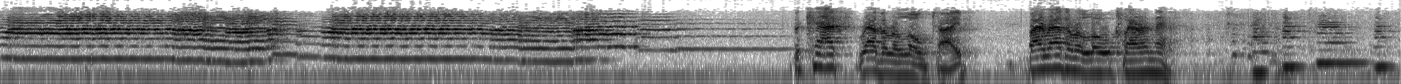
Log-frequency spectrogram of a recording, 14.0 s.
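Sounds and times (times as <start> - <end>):
oboe playing a melody: 0.0 - 8.1, 12.3 - 14.0
speech: 8.0 - 11.8.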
